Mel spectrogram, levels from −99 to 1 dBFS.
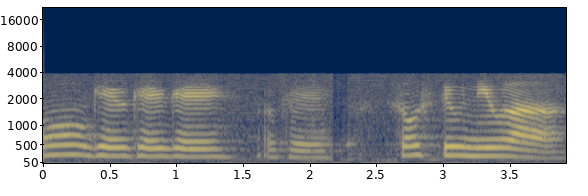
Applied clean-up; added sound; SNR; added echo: none; none; none; none.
